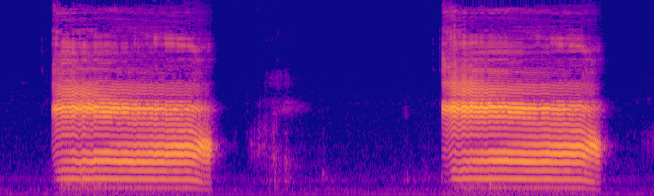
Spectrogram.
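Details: Two loud, drawn-out sheep bleats about four seconds apart, each steady and buzzy with a slight downward bend at the end, separated by near silence with a few soft rustles.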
